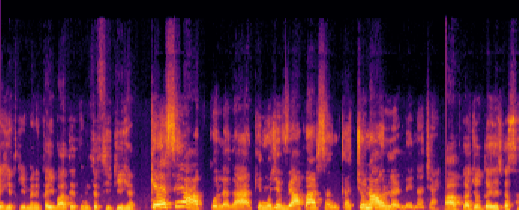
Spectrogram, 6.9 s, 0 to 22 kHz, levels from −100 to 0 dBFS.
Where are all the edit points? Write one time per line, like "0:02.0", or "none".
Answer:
0:01.9
0:05.8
